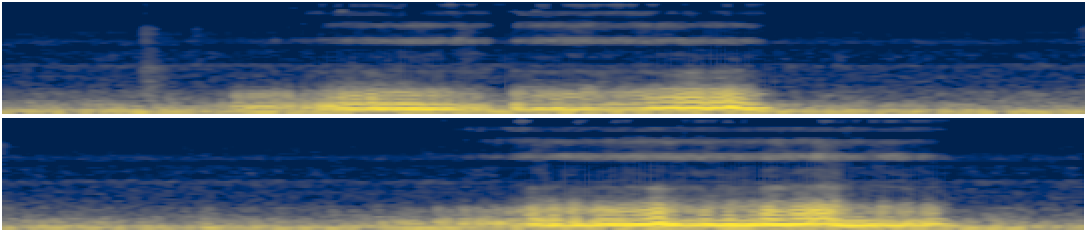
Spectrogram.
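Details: Sleeping dog snoring: two long, low, rumbling breaths separated by a quiet pause.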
